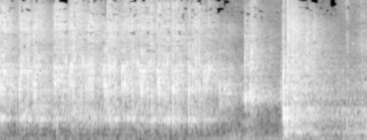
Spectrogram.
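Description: Dice clatter and rattle continuously in a bright, busy jumble of clicks, ending with a couple of sharper knocks as they settle. No voices are heard.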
